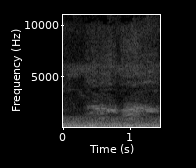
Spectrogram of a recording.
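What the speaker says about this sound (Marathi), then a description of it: "ते कोंबडा कापायला जाणार इतक्यात त्यांना काही पक्ष्यांचा आवाज आला." Spotted owlets screeching, a steady harsh bird crying that fills the whole short stretch at close range, with no speech present.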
